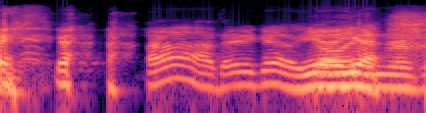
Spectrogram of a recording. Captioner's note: laughs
